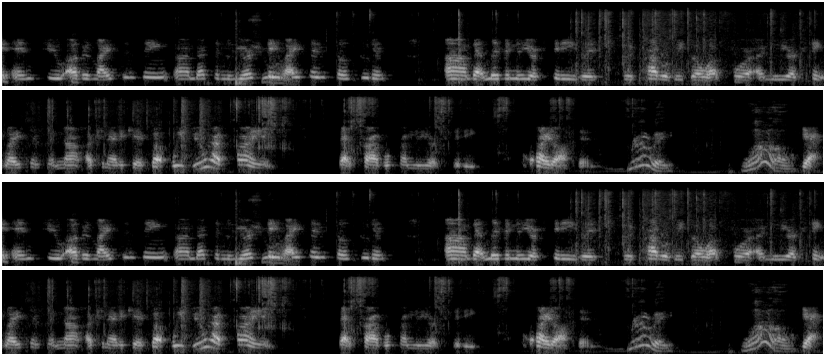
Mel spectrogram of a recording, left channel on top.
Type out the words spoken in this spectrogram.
into other licensing. That's a New York State license, so students that live in New York City would probably go up for a New York State license and not a Connecticut. But we do have clients that travel from New York City quite often. Really? Wow. Yeah.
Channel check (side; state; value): both; identical; correlation 1.00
